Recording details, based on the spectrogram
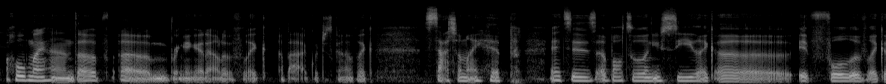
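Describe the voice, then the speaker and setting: A woman puts on a haughty, fancy lady for tabletop roleplay. The voice is mellow and breathy, often near a hush. She speaks slowly and hesitantly, with dry condescension. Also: mid-range voice. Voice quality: breathy, hushed. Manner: hesitant, condescending, breaks into small laughs.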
